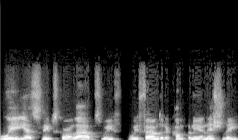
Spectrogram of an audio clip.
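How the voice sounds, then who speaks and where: With an Irish accent, a man speaks at a moderate pace in a dark, mellow tone. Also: dry, close sound with no echo. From Ireland. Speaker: sleep technology company CEO. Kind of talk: podcast interview.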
